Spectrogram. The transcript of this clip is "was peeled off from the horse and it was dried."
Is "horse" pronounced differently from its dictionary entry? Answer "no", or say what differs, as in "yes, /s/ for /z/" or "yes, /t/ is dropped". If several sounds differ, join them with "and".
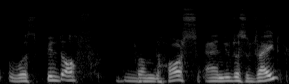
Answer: no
